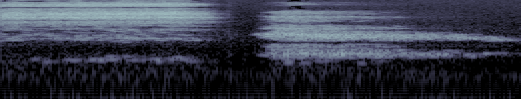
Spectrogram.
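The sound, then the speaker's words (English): A deep breath taken in through the nose and let out through the mouth: two soft airy breaths split by a brief pause, the second fuller and slowly fading, with no talking. “I want you to take a deep breath in through your nose and out through your mouth.”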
